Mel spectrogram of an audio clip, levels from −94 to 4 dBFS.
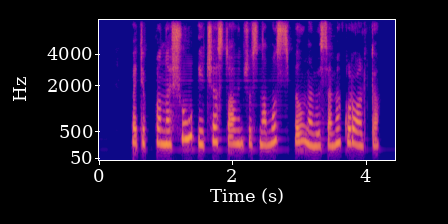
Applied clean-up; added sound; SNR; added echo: neural mask model DeepFilterNet 3.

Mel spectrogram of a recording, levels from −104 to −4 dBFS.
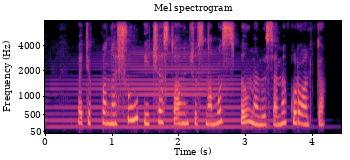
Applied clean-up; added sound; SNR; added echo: none; Wind instrument, woodwind instrument; 17 dB; none.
